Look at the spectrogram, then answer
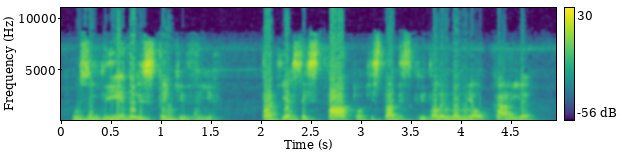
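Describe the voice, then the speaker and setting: A man with a fairly high pitch talks at a moderate pace with ordinary pitch variation. He has an ordinary speaking voice. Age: 40s. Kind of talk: preaching-style interview talk.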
